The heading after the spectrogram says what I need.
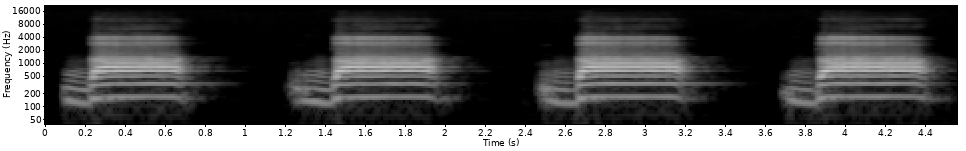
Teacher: اس حرف کے اندر صفت استفال ہے، صفت انفتاح ہے، لہٰذا اس حرف کو خوب باریک ادا کریں گے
